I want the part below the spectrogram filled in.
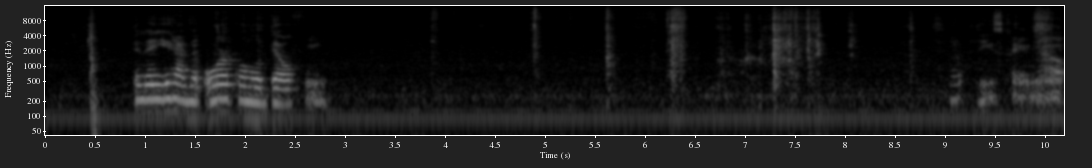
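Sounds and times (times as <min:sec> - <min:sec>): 
faint steady hum: 0:00.0 - 0:10.1
speech: 0:00.9 - 0:02.9, 0:09.5 - 0:10.1
oracle cards pulled from a deck swishing and flicking: 0:04.8 - 0:08.8.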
